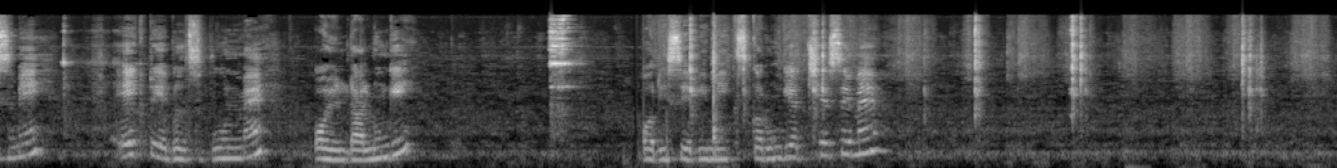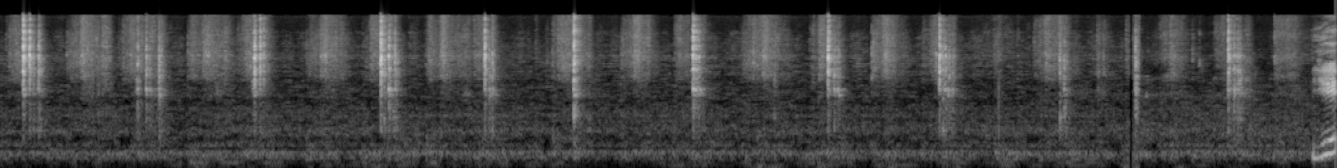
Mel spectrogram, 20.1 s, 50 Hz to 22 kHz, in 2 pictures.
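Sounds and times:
hand rubbing flour in bowl: 0:05.5 - 0:20.0.

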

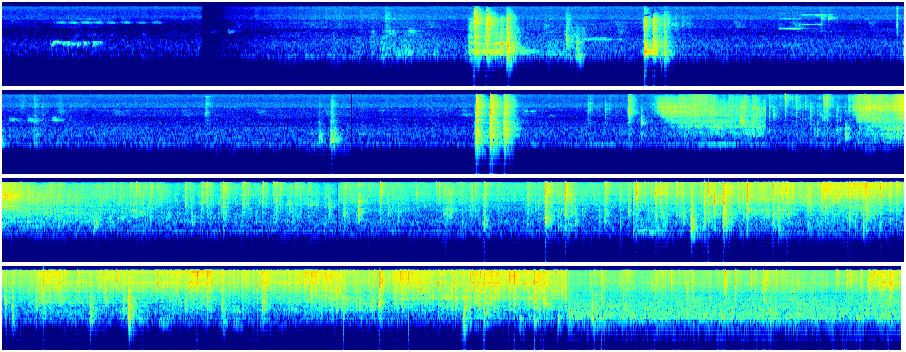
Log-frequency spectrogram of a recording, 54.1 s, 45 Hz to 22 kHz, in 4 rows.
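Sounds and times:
food sizzling in a frying pan: 0:23.0 - 0:54.0.

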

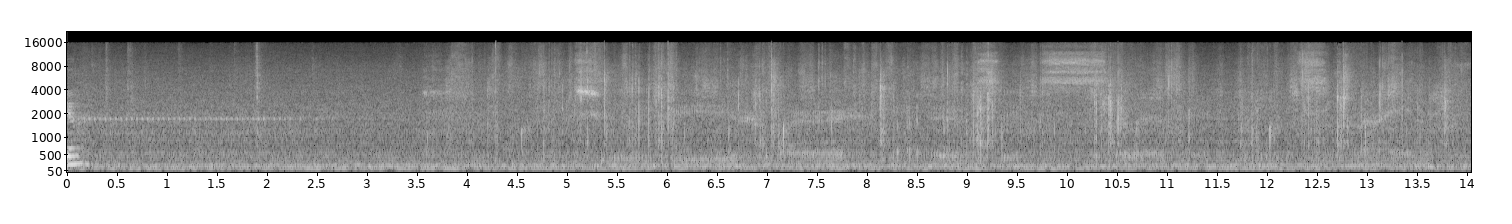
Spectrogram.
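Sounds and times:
steady low hum: 0:00.0 - 0:14.0
paper bills rustling and snapping: 0:03.6 - 0:14.0.

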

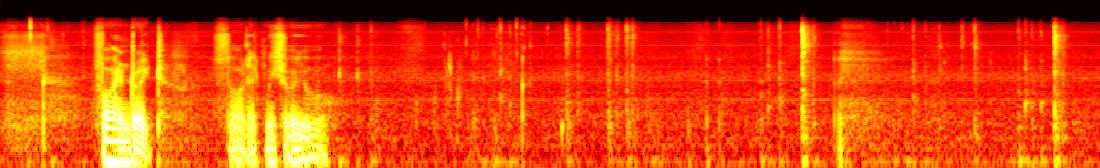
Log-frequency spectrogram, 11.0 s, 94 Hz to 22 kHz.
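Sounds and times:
typing on computer keyboard: 0:04.9 - 0:06.4, 0:07.6 - 0:08.2, 0:09.1 - 0:10.7.

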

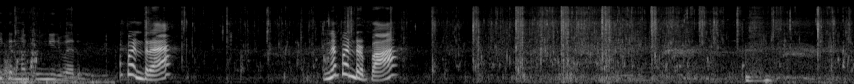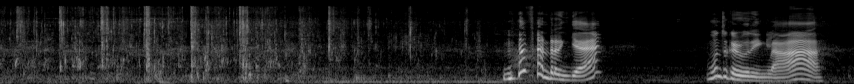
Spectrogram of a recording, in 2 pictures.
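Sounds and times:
baby splashing water: 0:01.2 - 0:14.0
dripping water: 0:01.2 - 0:14.0.

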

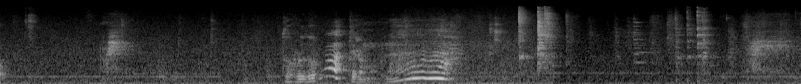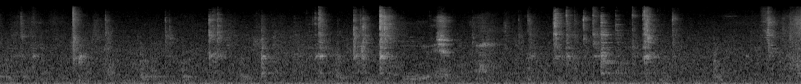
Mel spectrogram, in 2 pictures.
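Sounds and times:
metal tools clinking: 0:04.9 - 0:07.5, 0:08.2 - 0:14.8.

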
